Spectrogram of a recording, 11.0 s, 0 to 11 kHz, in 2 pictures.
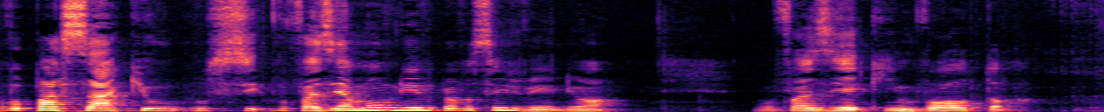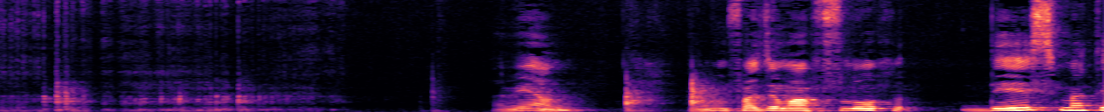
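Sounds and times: pencil scratching on cloth: 0:05.0 - 0:07.4.

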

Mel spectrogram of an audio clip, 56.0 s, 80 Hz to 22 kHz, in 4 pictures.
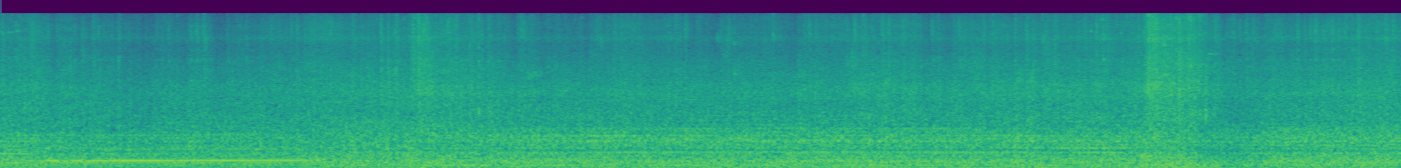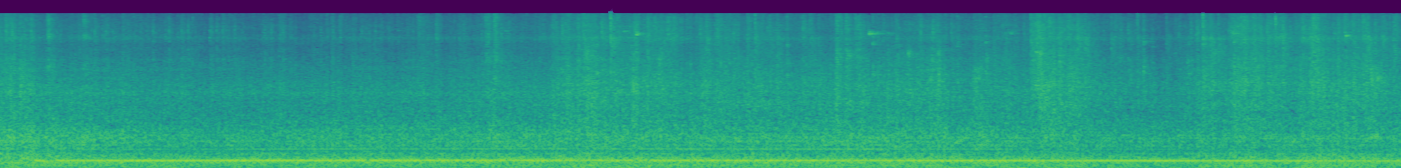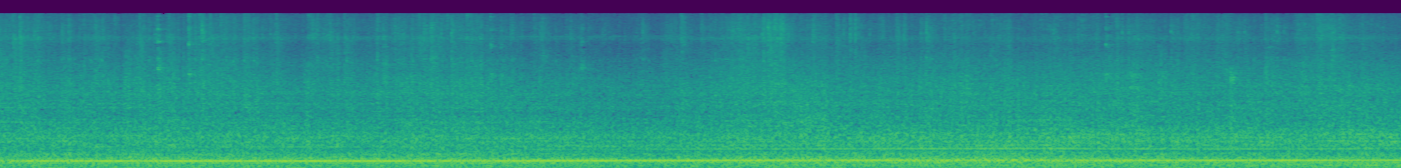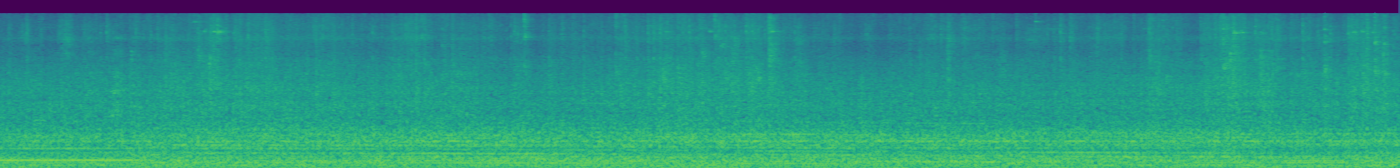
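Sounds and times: bus engine and road rumble: 0:00.0 - 0:56.0.

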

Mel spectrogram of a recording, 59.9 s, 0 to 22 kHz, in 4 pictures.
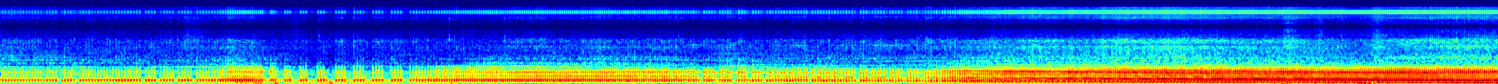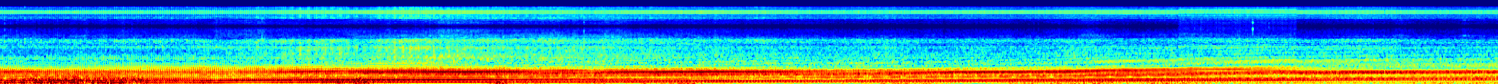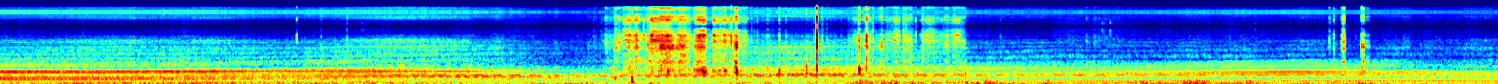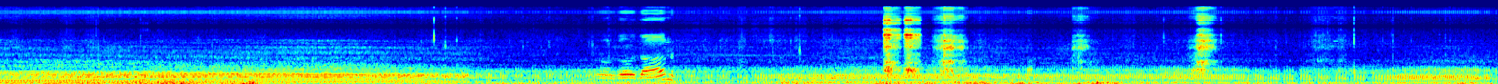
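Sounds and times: paramotor engine droning: 0:00.0 - 0:59.9.

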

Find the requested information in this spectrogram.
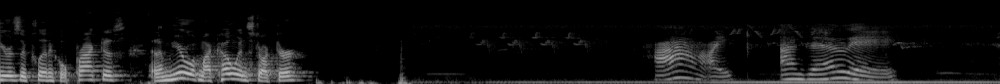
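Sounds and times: birds chirping: 0:04.1 - 0:10.0.

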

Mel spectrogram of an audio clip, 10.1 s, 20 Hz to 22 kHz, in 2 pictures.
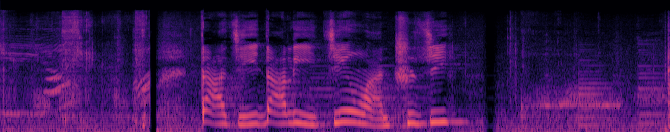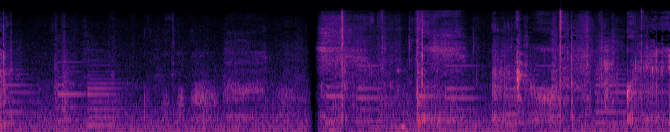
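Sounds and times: background music: 0:01.6 - 0:03.5, 0:04.1 - 0:06.8, 0:07.4 - 0:10.0.

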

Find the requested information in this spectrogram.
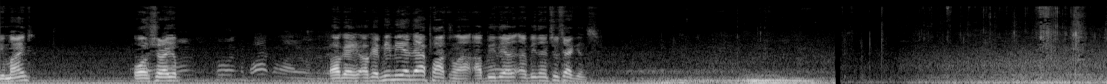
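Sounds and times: road noise: 0:00.0 - 0:11.0
car engine accelerating: 0:00.2 - 0:08.4.

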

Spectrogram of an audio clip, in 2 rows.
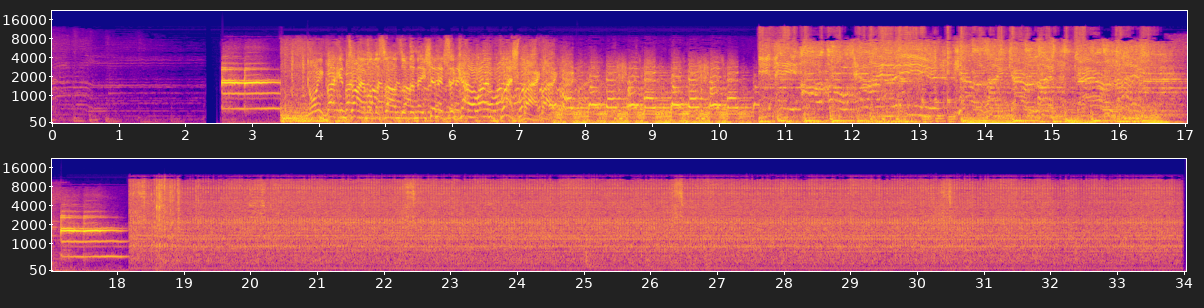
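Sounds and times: film projector whirring: 0:18.2 - 0:34.0.

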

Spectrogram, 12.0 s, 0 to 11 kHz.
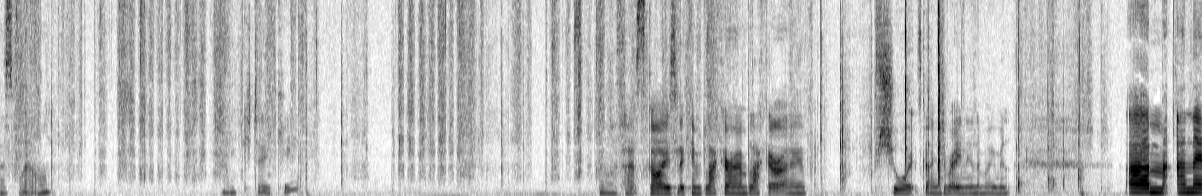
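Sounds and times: ink pad rubbing on card: 0:00.0 - 0:03.0.

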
